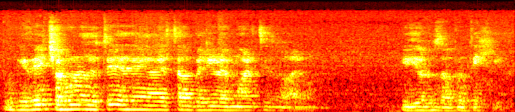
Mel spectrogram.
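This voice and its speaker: A man's voice: mid-range voice, level tone, fast talker, vocal fry, darkish tone, slight background noise. Man preaching in a very echoey hall. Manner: reads Bible verses aloud, asks the congregation questions. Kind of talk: sermon. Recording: very echoey room, mic at a distance.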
